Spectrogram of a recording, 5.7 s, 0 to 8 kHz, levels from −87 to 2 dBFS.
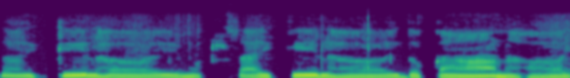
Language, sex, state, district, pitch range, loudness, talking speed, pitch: Hindi, female, Bihar, Sitamarhi, 200-225 Hz, -13 LUFS, 75 wpm, 205 Hz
